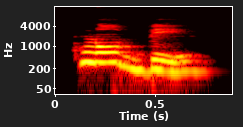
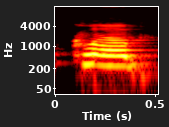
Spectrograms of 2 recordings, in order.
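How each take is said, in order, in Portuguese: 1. A palavra termina com um som de vogal acrescentado. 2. A palavra termina em consoante pura. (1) "virou o clube para nós" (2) "o club em inglês"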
